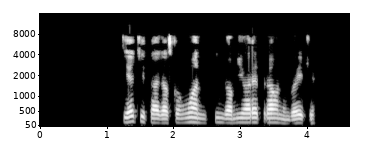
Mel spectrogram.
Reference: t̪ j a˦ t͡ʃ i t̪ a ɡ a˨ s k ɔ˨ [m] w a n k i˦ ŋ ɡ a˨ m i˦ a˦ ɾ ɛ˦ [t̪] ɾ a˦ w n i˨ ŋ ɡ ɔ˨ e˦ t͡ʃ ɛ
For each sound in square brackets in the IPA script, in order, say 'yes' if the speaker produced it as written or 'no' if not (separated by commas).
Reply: no, yes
